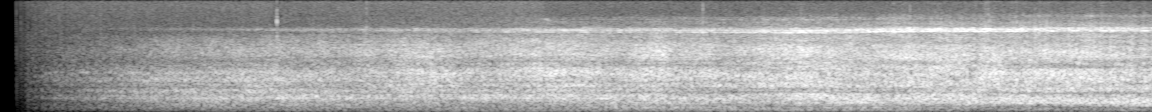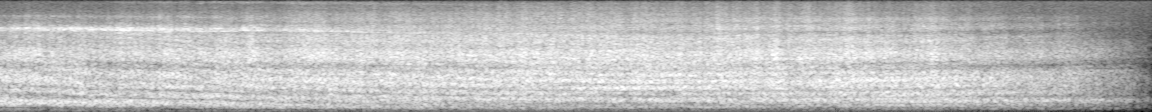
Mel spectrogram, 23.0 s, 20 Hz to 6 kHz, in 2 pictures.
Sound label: B-52G; Boeing B-52; Castle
